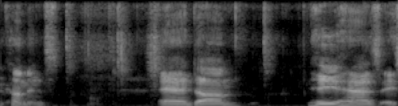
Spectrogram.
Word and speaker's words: Cummins: by The Fabulous Micah Cummings coming I'm sorry I said his last name wrong it's come in so there's no G like a Cummins and um he has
